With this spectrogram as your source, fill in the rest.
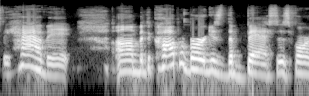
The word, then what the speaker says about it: Kopparberg: Ask them if they have Copperberg. It's spelled Kopparberg.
